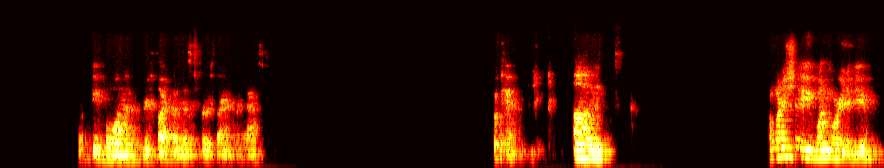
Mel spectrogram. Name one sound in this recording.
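A man speaks calmly to an audience through a microphone, with pauses.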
